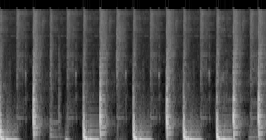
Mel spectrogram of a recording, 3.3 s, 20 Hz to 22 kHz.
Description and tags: Hardbass
Hardstyle
Loops
140 BPM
